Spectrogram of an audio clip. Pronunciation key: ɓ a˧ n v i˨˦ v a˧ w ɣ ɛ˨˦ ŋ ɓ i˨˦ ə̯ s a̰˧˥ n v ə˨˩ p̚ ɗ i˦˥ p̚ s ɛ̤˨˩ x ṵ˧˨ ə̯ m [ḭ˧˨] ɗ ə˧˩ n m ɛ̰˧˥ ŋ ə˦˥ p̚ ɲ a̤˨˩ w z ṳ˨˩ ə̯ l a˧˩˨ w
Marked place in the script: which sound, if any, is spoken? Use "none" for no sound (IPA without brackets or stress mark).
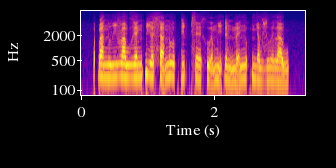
ḭ˧˨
